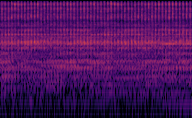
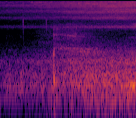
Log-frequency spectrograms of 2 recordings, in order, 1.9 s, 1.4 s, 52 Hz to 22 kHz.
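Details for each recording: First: Giant Liv Avail Pro 0 Di2 rear derailleur after adjustment (set to 17 instead of 18), gears changed via the phone app: light, even chain whir over freewheel ticking, clean quiet changes, no grinding or chatter; normal shifting. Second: Front tubeless tyre valve on a Giant Liv Avail Di2 bike with the valve core undone: only a thin, faint hiss of air squeezes past instead of a free rush, as dried sealant clogs the valve; blocked valve.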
